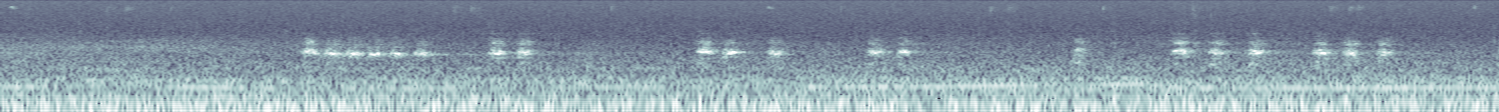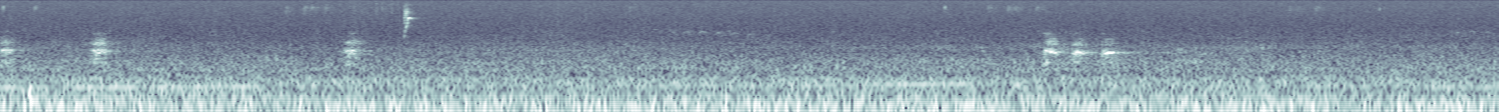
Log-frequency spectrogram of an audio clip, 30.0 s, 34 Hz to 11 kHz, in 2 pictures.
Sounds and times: Low roar of the city 0:00.0 - 0:29.9
dogs 0:03.0 - 0:05.4
dogs 0:07.0 - 0:08.0
dogs 0:08.7 - 0:09.3
dogs 0:11.7 - 0:14.0
dogs 0:15.0 - 0:15.3
dogs 0:15.9 - 0:16.2
birds 0:18.0 - 0:19.2
dogs 0:18.4 - 0:18.7
dogs 0:25.4 - 0:26.4

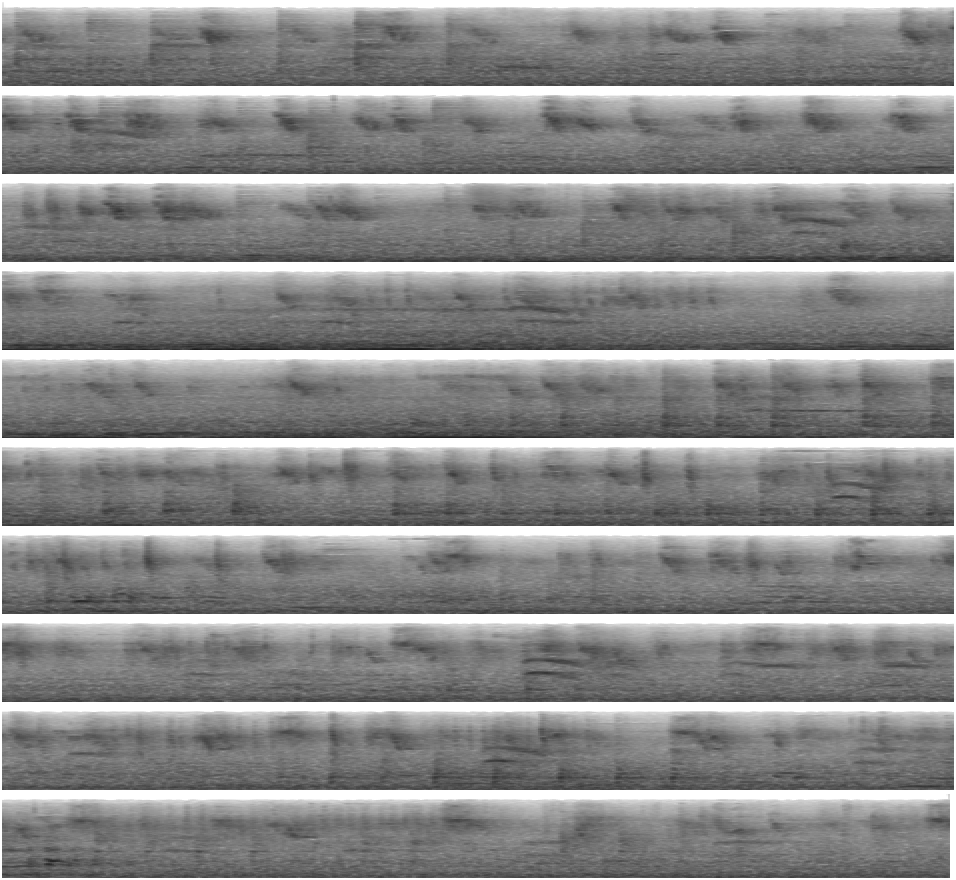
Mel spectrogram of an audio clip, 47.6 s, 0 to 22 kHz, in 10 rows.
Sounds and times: Birds sing 0:00.0 - 0:47.5
people walk down the street 0:00.0 - 0:47.5
traffic 0:00.0 - 0:47.5

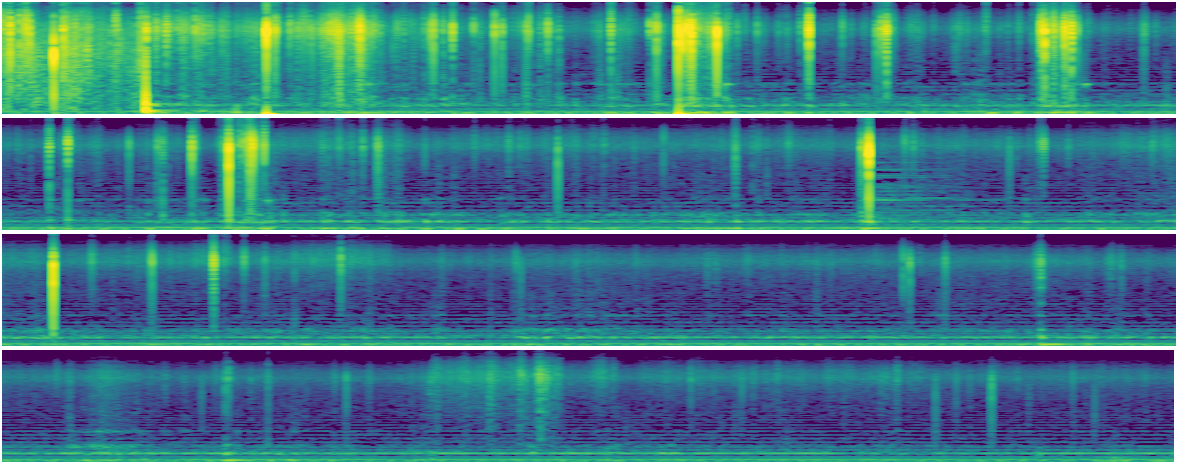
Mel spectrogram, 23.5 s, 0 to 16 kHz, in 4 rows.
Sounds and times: Vinyl Hiss, Cracks, and Pops 0:00.0 - 0:23.4

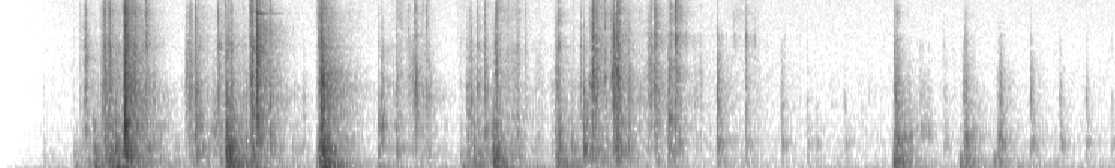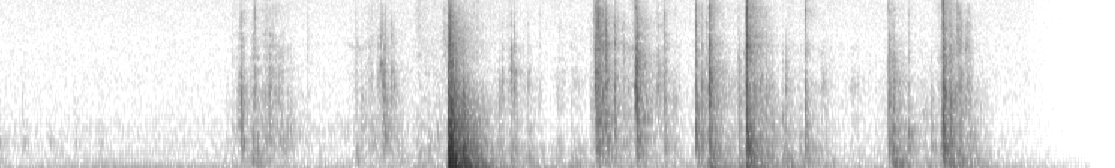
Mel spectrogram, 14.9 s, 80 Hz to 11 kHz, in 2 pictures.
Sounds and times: Window, open and close 0:00.5 - 0:05.3
Window, open and close 0:09.0 - 0:14.0

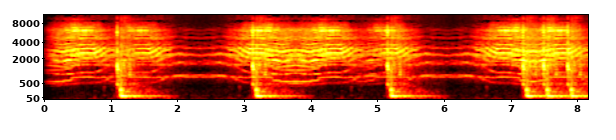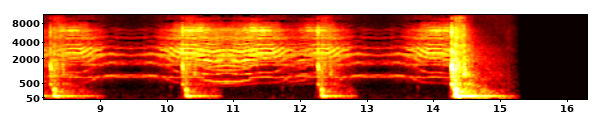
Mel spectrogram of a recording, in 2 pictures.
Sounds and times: screeching door 0:00.0 - 0:15.1
same door closing 0:00.4 - 0:15.1

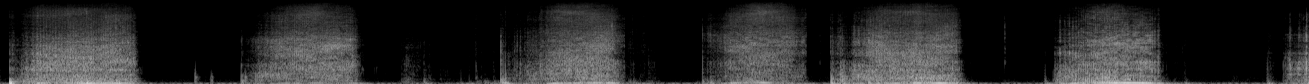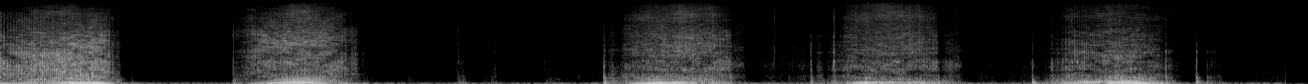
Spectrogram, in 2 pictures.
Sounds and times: rubbing a cardboard box with my fingernails 0:00.1 - 0:01.5
rubbing a cardboard box with my fingernails 0:23.4 - 0:25.4

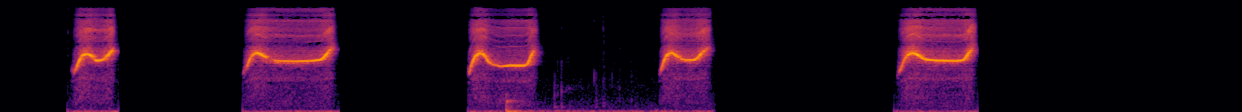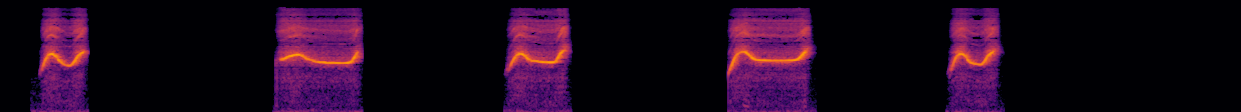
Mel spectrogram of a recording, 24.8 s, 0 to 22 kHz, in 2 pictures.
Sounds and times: come here whistle 0:04.7 - 0:07.2

